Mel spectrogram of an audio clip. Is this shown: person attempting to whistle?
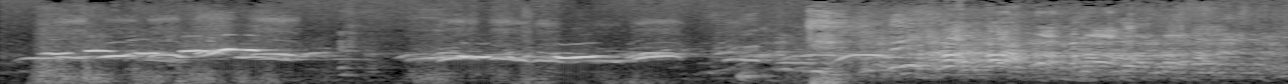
yes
